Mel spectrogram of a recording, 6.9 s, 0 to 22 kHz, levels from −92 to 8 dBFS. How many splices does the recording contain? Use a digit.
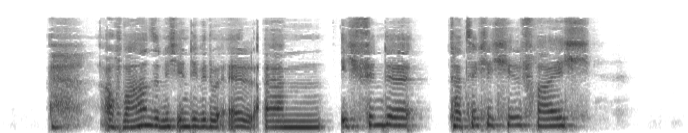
3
